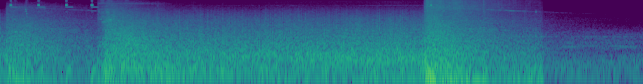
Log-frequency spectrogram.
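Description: Jet thrusters roar loudly as a large walking machine leaps through the air.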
